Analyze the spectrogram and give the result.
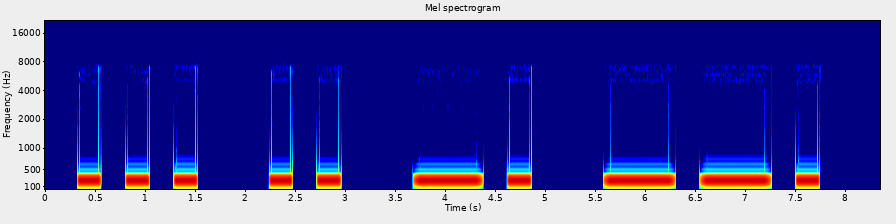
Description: Morse code, heard as a keyed tone, about 5 wpm, 250 Hz. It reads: SING
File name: morse / morse-training-05WPM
